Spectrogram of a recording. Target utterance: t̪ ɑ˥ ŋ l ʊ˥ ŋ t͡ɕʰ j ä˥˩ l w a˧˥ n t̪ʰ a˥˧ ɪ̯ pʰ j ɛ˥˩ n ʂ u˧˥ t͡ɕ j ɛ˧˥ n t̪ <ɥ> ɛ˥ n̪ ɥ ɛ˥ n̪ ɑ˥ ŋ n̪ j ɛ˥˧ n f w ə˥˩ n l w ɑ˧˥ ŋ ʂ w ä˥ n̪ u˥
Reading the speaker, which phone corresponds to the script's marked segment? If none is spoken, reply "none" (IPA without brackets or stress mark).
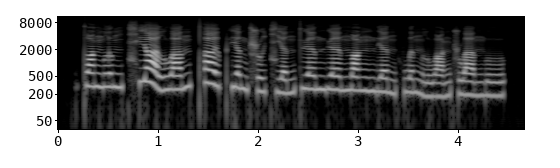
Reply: ɥ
